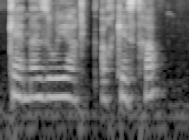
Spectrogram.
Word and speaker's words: Kanazoé Orkestra: Écoutez le titre Folicadie », et donc l'artiste c'est Kanazoe Orchestra. Je le prononce bien Tout à fait.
